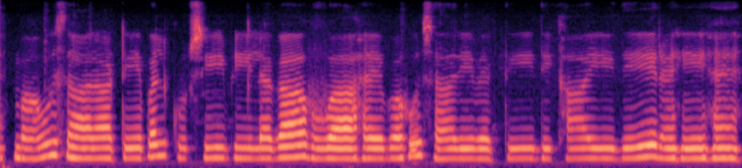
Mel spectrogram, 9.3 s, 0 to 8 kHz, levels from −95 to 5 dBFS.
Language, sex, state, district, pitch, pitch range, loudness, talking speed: Hindi, female, Jharkhand, Ranchi, 180 Hz, 180-185 Hz, -17 LUFS, 95 wpm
